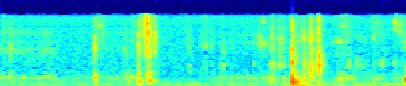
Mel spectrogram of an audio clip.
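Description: A few faint, brief clicks and rustles of craft supplies being handled: a sheet of paper and a small plastic-wrapped ink pad. The sharpest click comes about three seconds in.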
